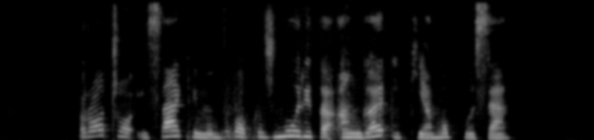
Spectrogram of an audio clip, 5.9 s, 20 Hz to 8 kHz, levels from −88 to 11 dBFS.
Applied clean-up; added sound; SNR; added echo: neural mask model DeepFilterNet 3.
